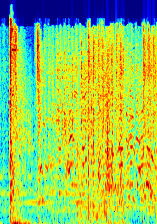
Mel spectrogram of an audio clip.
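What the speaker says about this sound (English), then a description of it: "the enemy immediately responds with heavy gunfire." Heavy gunfire from a film action scene opens with a sharp, loud blast, followed by sustained rapid automatic fire and overlapping shots under dramatic sound.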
